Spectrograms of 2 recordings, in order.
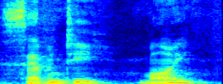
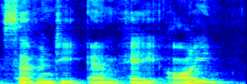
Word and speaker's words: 70mai: there you have it the 70 my or 70 mai depending on how you pronounce it now obviously this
